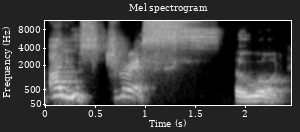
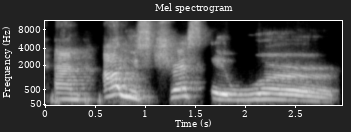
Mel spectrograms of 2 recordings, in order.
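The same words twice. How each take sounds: First: "stress" drawn out with a long hiss at its end; stressing the word. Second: Very slow, with "word" drawn out; stressing the words. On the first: Lecturer repeating the emphasis demonstration, "stress" stretched out. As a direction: hold "stress", then set "a word" apart. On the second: Lecturer demonstrating emphasis to students, slow stress through to "word". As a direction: stretch "stress" and linger long on "word". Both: Shown as a demonstration. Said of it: "I'm stressing now".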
